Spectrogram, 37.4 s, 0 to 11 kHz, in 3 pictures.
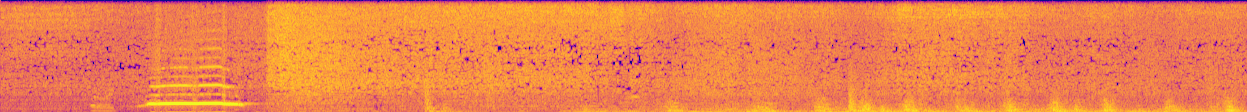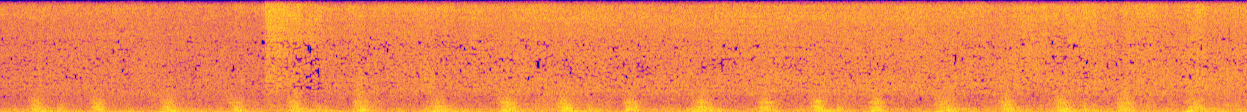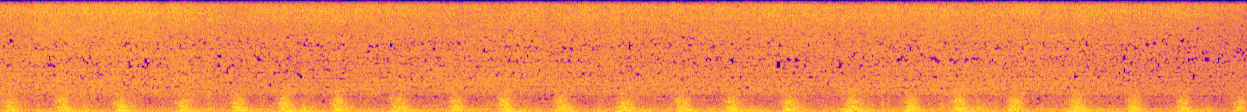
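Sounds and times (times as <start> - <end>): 
steam locomotive hissing steam: 0.0 - 37.4
speech: 0.9 - 1.6
steam locomotive whistle blast: 1.4 - 3.1
steam locomotive chuffing: 3.4 - 37.4.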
